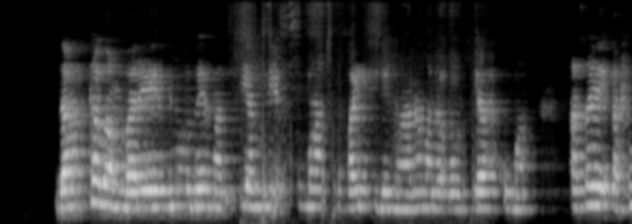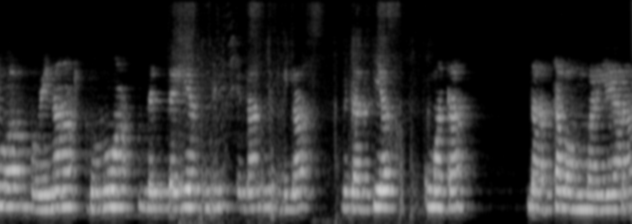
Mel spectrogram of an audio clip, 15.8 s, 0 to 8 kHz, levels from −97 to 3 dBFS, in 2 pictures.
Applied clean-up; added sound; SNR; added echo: neural mask model DeepFilterNet 3.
